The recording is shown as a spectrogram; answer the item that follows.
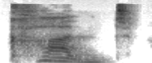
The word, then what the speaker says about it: can't: у нас утворюється скорочення то наша літера е в нашій звук е починає вимовлятися як А і виходить Кант I can't swim Оскільки ми з вами вчимо Bridge британський варіант англійською то ми з вами за зразком британської вимови це слово читаємо Кант American English читаємо так як бачимо але ми читаємо через звук а Кант ай Кант swim я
